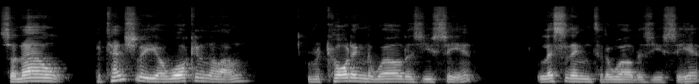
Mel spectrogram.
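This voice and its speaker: Speaking at a fairly quick pace, a man with a medium pitch and a dark, mellow tone uses ordinary pitch variation. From northern England (Newcastle). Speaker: tech trainer. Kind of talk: recorded presentation. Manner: casual, with fillers.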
